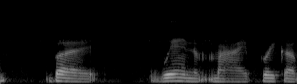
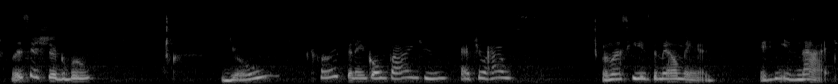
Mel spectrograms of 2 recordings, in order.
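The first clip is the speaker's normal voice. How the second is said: sassy auntie voice; 9 semitones higher than usual. Pretend. Sassy advice to herself.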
